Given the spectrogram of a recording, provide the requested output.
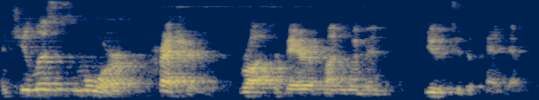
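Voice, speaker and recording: A man delivering a sermon in a measured, deliberate way, pausing for emphasis as a preacher reading and reflecting. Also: medium pitch, expressive. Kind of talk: sermon with read-out quotations. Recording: echoey room, distant muffled mic.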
